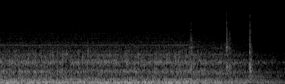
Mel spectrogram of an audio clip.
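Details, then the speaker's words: 2002–2008 Dodge Ram (2007) blower motor after replacement: steady, even rush of air with a low rumble and no rattle or squeal on a higher fan setting; much more airflow than the weak old motor; normal blower operation. "Hey, there's air. You guys can probably hear that actually. Air."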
